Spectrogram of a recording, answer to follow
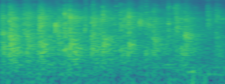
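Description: A small group of people clapping, a steady run of handclaps that eases off a little near the end.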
